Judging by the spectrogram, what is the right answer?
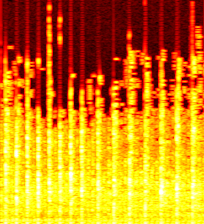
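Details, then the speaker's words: Riding lawn mower jump-started from a truck's battery with car jumper cables (truck not running), mower out of gear: small single-cylinder engine starts right up and chuffs at a quick, even beat; mower battery needs replacing. "Start it right up. I need to replace that battery."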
